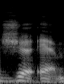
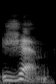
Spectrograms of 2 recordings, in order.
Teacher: The reason it's J apostrophe is because you have two vowels in a row if you said je aime. So they just shorten that and say j'aime.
